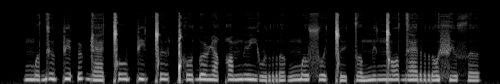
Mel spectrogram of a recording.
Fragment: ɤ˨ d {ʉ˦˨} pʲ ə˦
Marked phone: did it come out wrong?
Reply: no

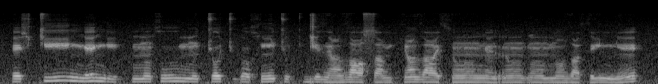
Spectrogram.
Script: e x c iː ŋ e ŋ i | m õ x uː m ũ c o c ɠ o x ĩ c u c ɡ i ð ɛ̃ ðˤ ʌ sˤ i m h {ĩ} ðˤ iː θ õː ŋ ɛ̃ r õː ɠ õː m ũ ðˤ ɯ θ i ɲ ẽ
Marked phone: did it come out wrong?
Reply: no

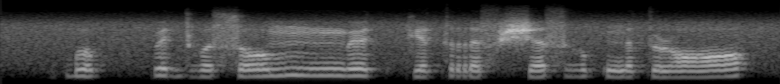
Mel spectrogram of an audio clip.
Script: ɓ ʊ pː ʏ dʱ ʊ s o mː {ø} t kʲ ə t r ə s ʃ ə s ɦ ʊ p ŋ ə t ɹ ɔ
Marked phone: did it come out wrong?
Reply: no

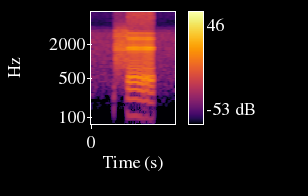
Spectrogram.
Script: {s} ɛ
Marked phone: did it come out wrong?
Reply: no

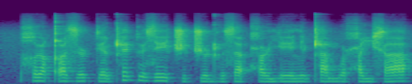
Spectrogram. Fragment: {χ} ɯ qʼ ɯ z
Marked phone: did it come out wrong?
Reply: no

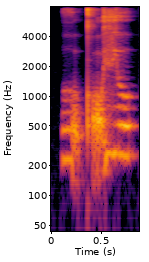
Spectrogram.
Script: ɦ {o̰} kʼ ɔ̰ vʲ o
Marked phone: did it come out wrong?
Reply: no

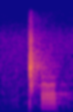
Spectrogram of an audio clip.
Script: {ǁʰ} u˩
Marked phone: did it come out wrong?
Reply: no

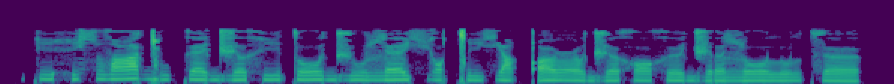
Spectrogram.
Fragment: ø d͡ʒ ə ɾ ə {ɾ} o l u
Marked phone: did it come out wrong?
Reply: yes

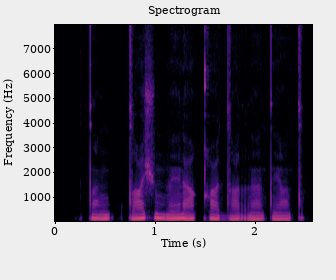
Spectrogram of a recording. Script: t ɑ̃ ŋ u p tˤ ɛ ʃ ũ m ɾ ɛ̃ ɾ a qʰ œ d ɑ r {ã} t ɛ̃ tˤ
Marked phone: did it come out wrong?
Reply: no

